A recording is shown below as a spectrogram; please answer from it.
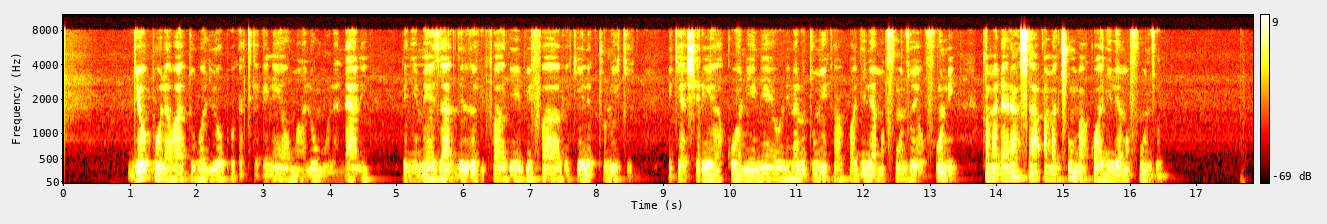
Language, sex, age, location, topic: Swahili, male, 25-35, Dar es Salaam, education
